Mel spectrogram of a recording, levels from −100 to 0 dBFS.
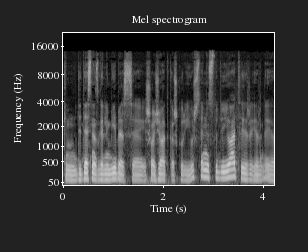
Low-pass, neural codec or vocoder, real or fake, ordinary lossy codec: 14.4 kHz; none; real; MP3, 96 kbps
